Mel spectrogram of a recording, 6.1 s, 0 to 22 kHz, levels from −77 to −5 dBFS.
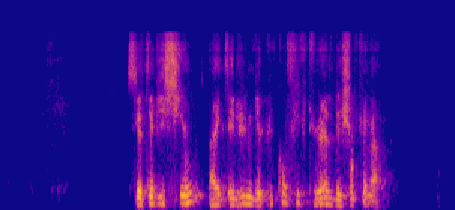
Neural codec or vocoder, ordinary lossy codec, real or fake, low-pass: codec, 24 kHz, 1.5 kbps, HILCodec; Opus, 16 kbps; fake; 10.8 kHz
